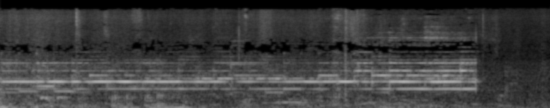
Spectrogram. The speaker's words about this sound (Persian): خیلی معذرت میخوام خب اینم یه زنگ تفریحی برای اینکه شما بخندید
